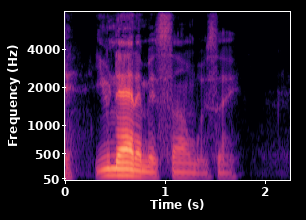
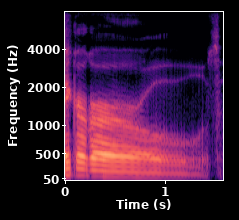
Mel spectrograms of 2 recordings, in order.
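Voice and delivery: drawn-out, lightly put-on host voice; slow mock announcer echo; much slower than usual. Cohost echoes the announcer voice, slow and drawn out. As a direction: stretch it out like a TV promo. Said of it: "echoes in the voice".

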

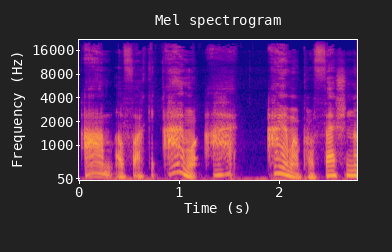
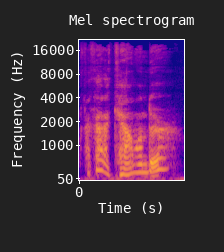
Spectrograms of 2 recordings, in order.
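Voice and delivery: incredulous retort; 10 semitones higher than usual. Acted. Retorting to the coworker.

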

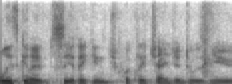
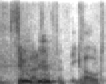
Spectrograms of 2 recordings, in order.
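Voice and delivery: louder, laughing parody of Brian; laughing mock price; 5 semitones higher, 5 dB louder, faster than usual.

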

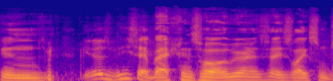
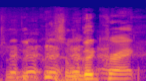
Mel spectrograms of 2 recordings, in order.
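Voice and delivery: higher, louder, drawn-out hype; hyped-up bro; 7 semitones higher, 6 dB louder, slower than usual. Acted. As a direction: sell it like a frat bro. Joking hype about crack.

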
